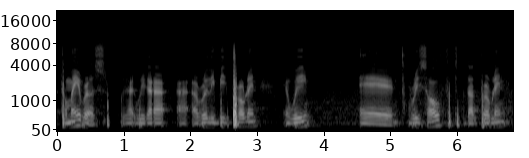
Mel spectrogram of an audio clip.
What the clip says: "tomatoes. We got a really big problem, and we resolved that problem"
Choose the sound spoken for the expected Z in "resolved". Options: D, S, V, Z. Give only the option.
S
